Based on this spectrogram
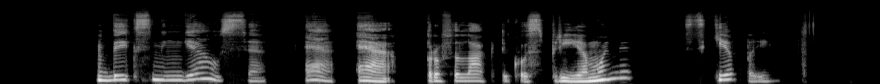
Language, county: Lithuanian, Kaunas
